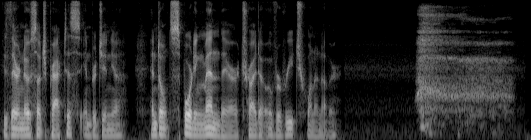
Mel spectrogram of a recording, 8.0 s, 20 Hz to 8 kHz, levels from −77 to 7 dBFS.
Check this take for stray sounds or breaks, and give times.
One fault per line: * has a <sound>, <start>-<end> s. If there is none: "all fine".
* has a sigh, 6.2-7.8 s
